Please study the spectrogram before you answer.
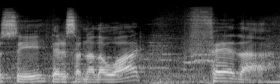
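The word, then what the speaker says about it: fedha: going also to see there is another word feather feather feather spells f-e-d-h-a which means silver silver and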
